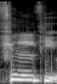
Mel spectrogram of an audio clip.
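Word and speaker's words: filthy: এটা ফিলদি না, ফিলথি উচ্চারণ হবে, হ্যাঁ, ফিলথি মুড, খারাপ মেজাজে থাকা।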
